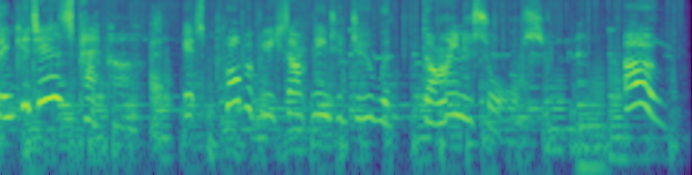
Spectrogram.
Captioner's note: bleats; oinks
